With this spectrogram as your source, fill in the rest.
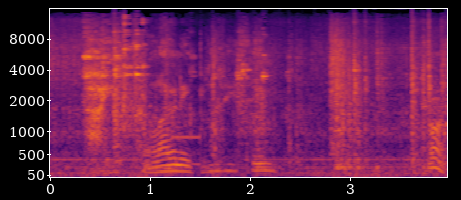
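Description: A bottle clatters into a recycling machine.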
